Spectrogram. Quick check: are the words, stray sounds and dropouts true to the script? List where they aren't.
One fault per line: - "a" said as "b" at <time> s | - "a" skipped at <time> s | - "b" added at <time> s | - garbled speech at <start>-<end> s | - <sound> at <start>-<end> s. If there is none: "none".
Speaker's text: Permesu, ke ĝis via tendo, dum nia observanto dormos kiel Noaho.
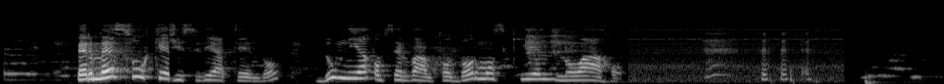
- laugh at 7.0-8.2 s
